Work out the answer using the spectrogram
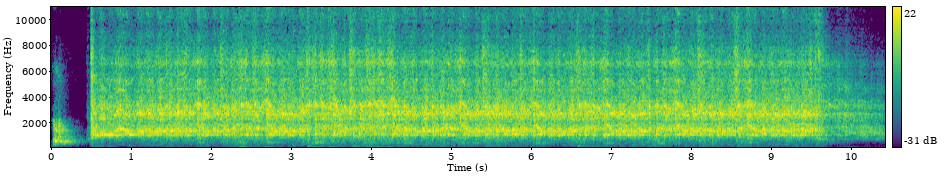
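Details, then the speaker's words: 1981 Corvette V8, being cranked again during timing troubleshooting: it catches after a short crank, then runs with an uneven, lumpy beat. The owner suspects the timing is at least a tooth off. "All right, I gotta be at least a tooth off, I do believe. Hey, but we're closer. That's good."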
